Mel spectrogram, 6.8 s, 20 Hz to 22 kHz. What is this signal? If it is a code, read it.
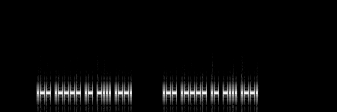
Morse code, heard as a keyed tone, about 40 wpm, 700 Hz. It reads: W1ABP W1ABP
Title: USA Call Signs - 5 Characters - Repeated 2x - 40wpm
